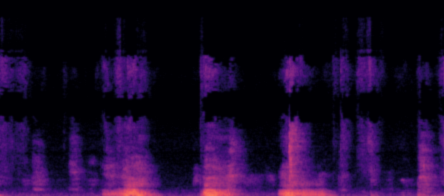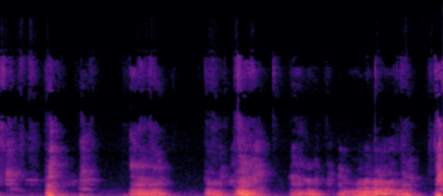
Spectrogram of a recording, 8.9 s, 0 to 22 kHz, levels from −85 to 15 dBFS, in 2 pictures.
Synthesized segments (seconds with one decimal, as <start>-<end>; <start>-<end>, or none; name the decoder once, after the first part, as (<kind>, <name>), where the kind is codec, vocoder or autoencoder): 2.4-3.8 (vocoder, BigVGAN v2); 5.7-6.4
